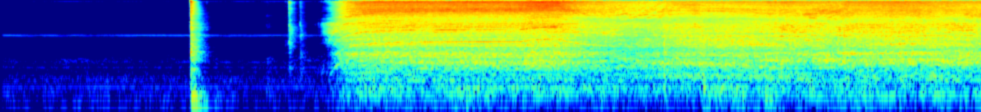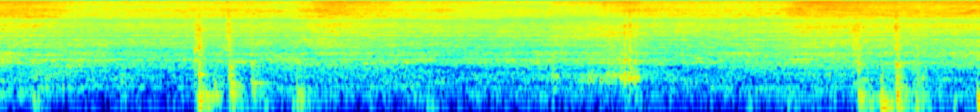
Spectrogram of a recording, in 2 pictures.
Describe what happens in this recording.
I turned on the lights and started vacuuming the floor, then I opened the door so I could vacuum on the other side of it.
